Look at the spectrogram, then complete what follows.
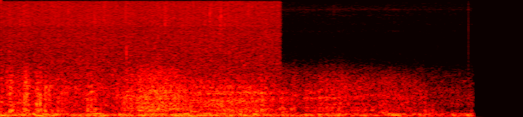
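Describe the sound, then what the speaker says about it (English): A close lightning strike in the video game The Infected brings a loud, deep rumble of thunder over rain, sustained for several seconds before cutting off abruptly to silence. "that was a very close lightning strike."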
